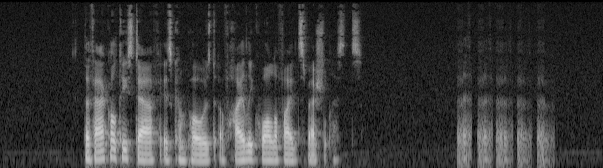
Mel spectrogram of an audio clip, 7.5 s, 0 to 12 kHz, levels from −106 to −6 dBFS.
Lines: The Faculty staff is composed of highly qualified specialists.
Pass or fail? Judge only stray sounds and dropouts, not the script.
fail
